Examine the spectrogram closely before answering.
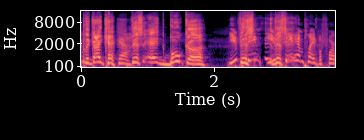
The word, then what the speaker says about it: Egbuka: And I tell you what, this rookie dude, Egbuka Baduka. Andrew, what's the correct pronunciation? Where'd this guy come from? Rookie Buck player Emeka Egbuka.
